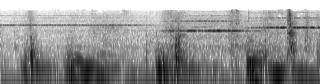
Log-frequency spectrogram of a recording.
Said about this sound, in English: Miles and Eddie kick open the cover, then slide out of the vent shaft.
